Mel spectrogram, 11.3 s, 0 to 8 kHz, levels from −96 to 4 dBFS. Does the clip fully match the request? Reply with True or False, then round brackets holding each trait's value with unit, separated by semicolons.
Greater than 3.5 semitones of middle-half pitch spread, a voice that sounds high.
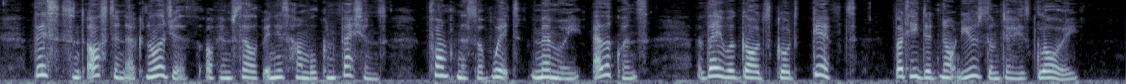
True (4.0 semitones; 235 Hz)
